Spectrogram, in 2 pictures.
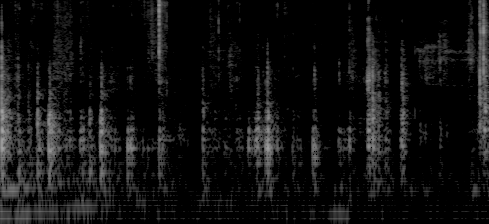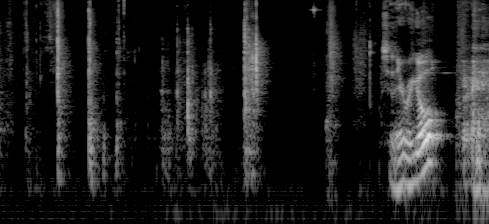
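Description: Scattered light clicks and taps of a screwdriver and plastic snowmobile panel parts being handled while Torx screws are taken out.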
